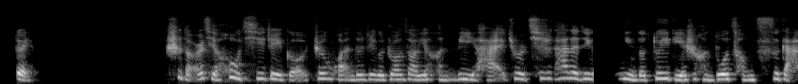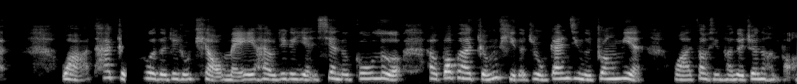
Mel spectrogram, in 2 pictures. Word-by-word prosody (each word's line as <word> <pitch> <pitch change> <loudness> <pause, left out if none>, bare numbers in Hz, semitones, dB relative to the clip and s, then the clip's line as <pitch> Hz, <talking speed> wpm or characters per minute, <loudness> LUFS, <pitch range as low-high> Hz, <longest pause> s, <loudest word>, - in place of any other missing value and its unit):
对。 - - +3 1.3
是 345 -2 +1
的， - - -3
而 255 - -1
且 265 -3 -1
后 320 0 0
期 265 +1 -5
这 245 -3 +2
个 195 -2 -6
甄 260 +4 -2
嬛 210 -3 -5
的 220 +1 -1
这 230 +1 -2
个 215 - +2
妆 225 0 -2
造 225 -2 -3
也 215 - +1
很 210 -1 -8
厉 235 -2 0
害， 200 -2 -4
就 265 - -5
是 245 - 0
其 275 +4 -6
实 275 - -4
她 280 +2 -3
的 275 -2 +2
这 255 0 -2
个 245 - -2 0.2
眼 260 - -4
影 210 - 0
的 205 - -1
堆 270 +6 +1
叠 210 -4 +2
是 - - -3
很 215 -3 -4
多 235 +3 +7
层 210 -3 -4
次 255 +4 -5
感。 235 -2 -1 0.7
哇， - - +1
她 305 - -3
整 265 -5 +1 0.2
个 270 -2 +2
的 230 -1 +3
这 250 +2 -1
种 235 0 0
挑 235 -7 0
眉， 215 +2 +3
还 235 +2 -1
有 225 - +2
这 250 +3 -1
个 245 - +1
眼 225 -2 0
线 245 +5 0
的 230 - 0
勾 265 +3 0
勒， 235 -6 +4 0.3
还 275 - 0
有 245 - -1
包 295 +3 +5
括 290 -1 0
它 265 - +6
整 255 +2 +2
体 275 -9 -2
的 215 - -2
这 240 +3 -3
种 215 - +2
干 265 +4 +4
净 270 -2 +1
的 215 -2 +2
妆 255 +3 +3
面， 260 -5 +3 0.3
哇， 215 -2 0
造 255 +5 -1
型 225 -1 -3
团 215 0 -1
队 220 -2 +4
真 250 +4 +3
的 250 - +3
很 220 +1 -6
棒 - - -10
啊。 - - -14
235 Hz, 310 characters per minute, -21 LUFS, 215-265 Hz, 1.3 s, 多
